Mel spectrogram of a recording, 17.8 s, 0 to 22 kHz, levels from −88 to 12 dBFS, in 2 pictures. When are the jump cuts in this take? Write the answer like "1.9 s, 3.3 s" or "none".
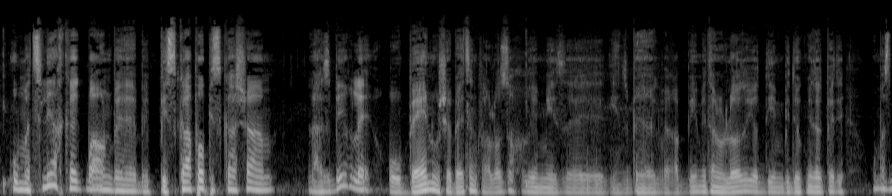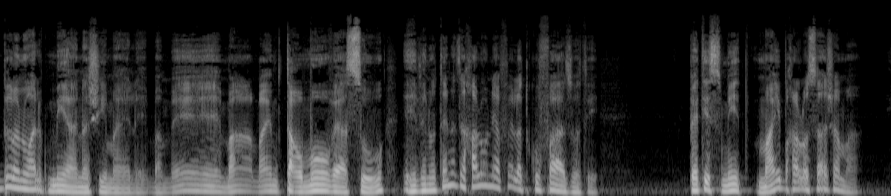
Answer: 12.9 s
